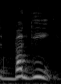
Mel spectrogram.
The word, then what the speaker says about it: Baaghi: I think it's Baaghi. Yeah, I think I said it wrong. Buggy. I was just really excited. It's Baaghi.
